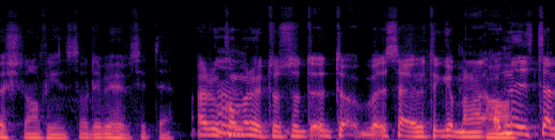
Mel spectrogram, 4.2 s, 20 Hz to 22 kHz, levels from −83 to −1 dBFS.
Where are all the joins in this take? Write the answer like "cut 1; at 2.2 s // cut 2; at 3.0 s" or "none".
none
